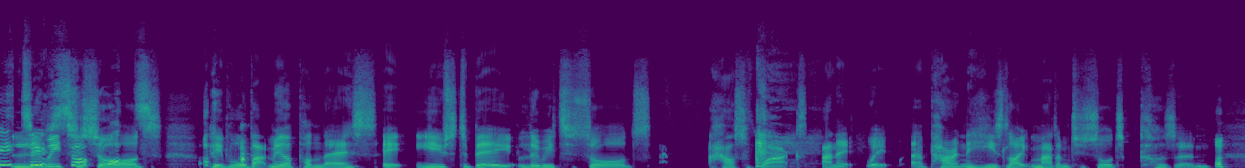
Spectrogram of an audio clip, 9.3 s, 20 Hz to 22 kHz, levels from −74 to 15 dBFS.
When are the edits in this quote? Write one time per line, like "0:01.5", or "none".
0:02.8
